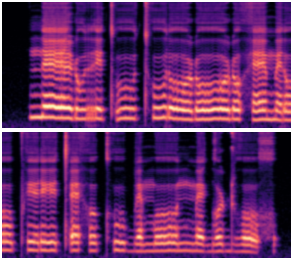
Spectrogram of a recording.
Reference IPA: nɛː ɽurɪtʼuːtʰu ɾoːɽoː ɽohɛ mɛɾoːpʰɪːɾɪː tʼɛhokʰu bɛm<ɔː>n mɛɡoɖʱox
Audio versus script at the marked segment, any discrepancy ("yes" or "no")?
yes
